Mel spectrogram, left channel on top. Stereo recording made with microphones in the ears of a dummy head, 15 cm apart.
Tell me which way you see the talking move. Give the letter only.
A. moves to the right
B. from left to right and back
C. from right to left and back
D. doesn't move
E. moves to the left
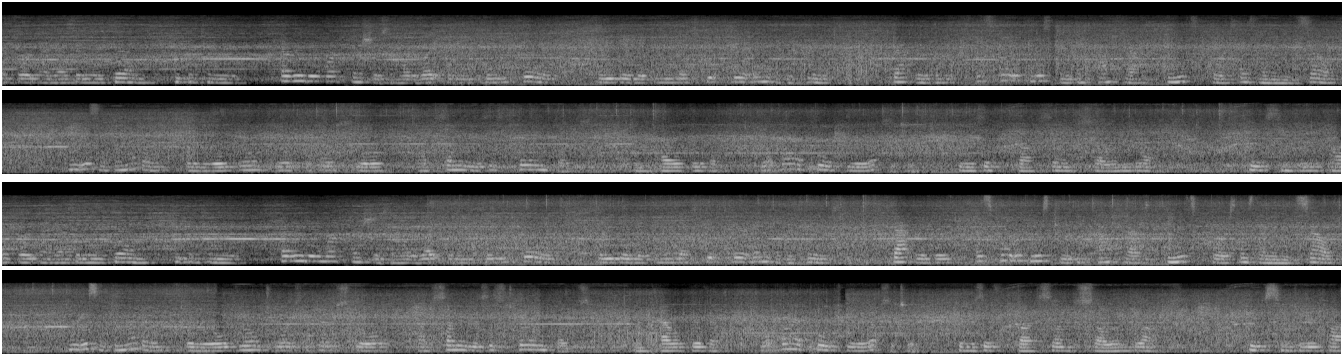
A.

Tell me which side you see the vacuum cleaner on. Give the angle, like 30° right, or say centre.
20° left.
